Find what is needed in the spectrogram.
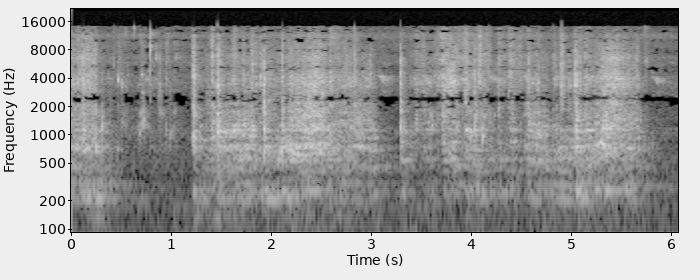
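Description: Metal spoon stirring a thin liquid corn mixture in a metal pan: the liquid sloshes while the spoon scrapes and clicks against the pan.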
